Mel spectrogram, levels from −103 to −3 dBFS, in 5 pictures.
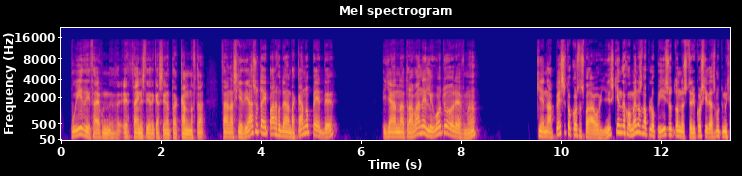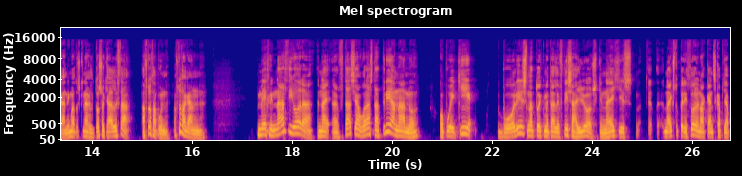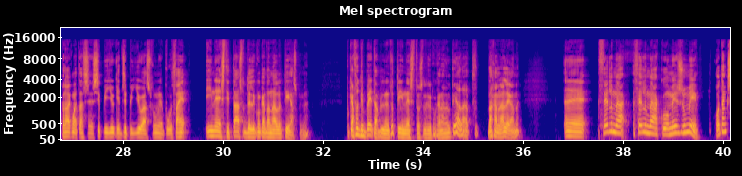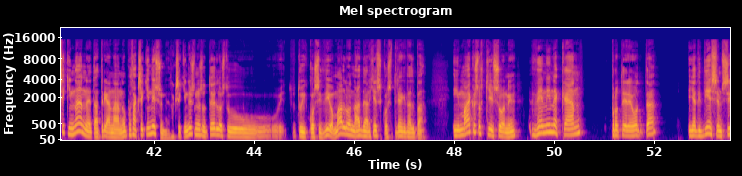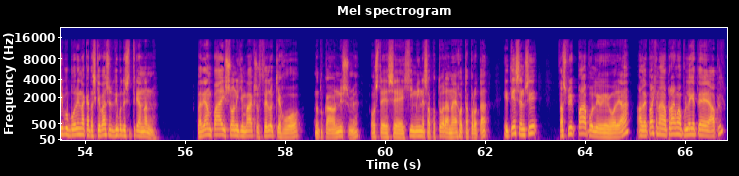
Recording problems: none

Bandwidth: 14.5 kHz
